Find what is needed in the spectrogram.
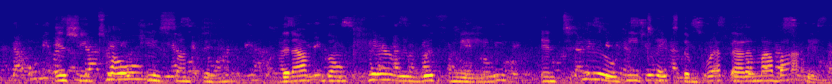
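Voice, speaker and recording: A woman with a fairly high pitch and lively intonation speaks at a fairly slow pace, with audible room echo and noticeable background noise. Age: 30s. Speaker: vlogger. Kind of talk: livestream monologue. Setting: laundromat. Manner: emotional, reflective.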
